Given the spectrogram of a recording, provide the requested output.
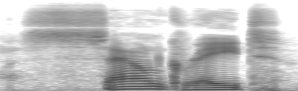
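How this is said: It is said flatly, as if bored.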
